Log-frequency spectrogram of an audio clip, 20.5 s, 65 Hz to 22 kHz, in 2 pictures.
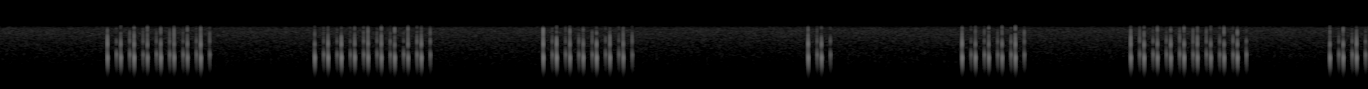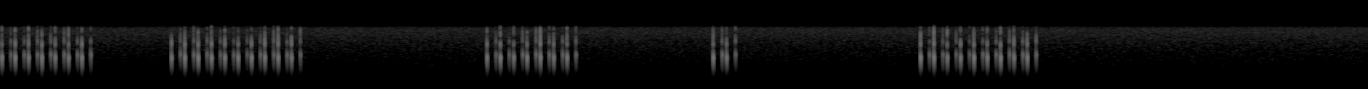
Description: Pulse dialling, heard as clicks on a phone line, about 10 pulses a second. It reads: 8 9 7 2 5 9 0 0 7 2 9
